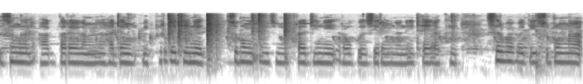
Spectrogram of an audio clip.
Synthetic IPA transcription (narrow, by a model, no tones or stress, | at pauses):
ɯzɯŋɯak̚baɾajlaŋnɯɦadɯŋbepʰɯɾbadinɯsubuŋɯ̰nzimɯpɾadinɯjɾawbɯziɾajnanɯtʰajakʰɯjsɯɾbabadisubuŋa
